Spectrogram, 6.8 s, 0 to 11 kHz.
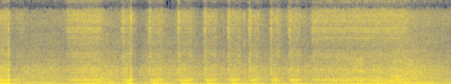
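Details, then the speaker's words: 1963 Humber Sceptre that stood 7 years, newly started after plugs: steady idle ticking over on its own, picking up cleanly on revs and settling back; clutch seized, separate issue. "Well, it's ticking over on its own."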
